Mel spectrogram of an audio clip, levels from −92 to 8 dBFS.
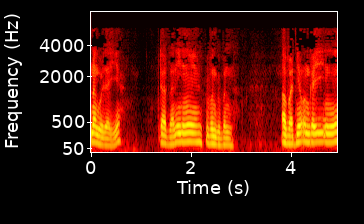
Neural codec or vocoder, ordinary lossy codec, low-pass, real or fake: codec, 16 kHz, 0.7 kbps, FocalCodec; MP3, 24 kbps; 7.2 kHz; fake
